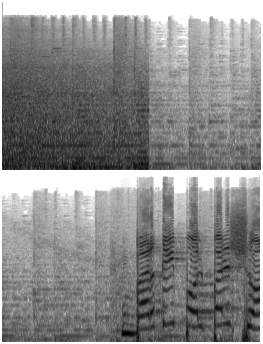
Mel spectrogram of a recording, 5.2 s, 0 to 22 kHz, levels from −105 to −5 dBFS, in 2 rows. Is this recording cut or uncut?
cut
